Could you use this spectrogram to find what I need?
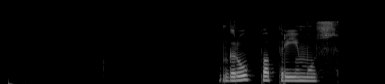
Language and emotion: Russian, neutral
